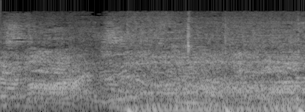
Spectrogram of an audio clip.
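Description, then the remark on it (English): People mingle and get drinks at a club bar in an indistinct murmur, with muffled dance music thumping low underneath, coming through from the dance floor upstairs. “You can hear people mingling, getting some drinks.”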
